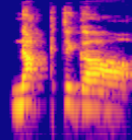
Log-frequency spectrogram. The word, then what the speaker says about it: Nachtigal: Nachtigal.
